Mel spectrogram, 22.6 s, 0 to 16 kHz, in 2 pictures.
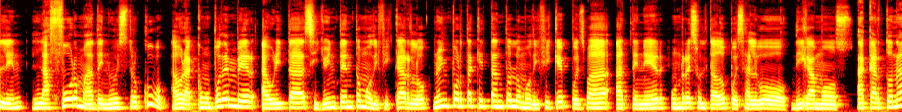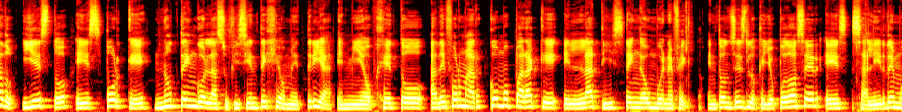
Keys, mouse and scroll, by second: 3.8 click, 5.4 g, 7.2-10.6 middle drag, 22.0 Tab.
